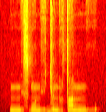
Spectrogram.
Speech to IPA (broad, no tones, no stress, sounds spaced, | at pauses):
nː e̤ s ɓ ũ n e̤ ɟ ʉ n e̤ tˤ ɐ̃ nː ṳ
